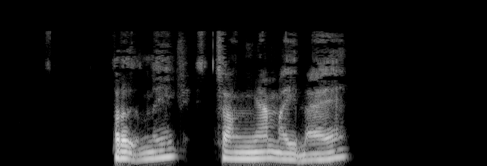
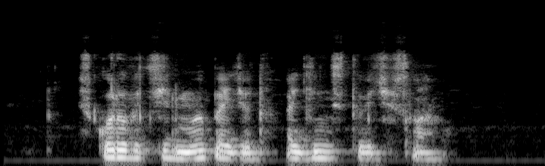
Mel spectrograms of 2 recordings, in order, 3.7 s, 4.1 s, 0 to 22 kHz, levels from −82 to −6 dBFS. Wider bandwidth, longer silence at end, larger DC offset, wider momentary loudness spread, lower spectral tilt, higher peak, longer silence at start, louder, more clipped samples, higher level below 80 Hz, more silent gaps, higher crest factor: first, 11.5 kHz vs 7 kHz; first, 1.05 s vs 0.75 s; neither; second, 8 LU vs 11 LU; about the same, -7 dB/octave vs -6.5 dB/octave; second, -6 dBFS vs -2 dBFS; first, 0.85 s vs 0.6 s; second, -26 LUFS vs -20 LUFS; neither; first, -52 dBFS vs -58 dBFS; neither; about the same, 22 dB vs 18 dB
